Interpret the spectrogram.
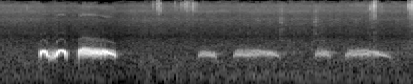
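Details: Spotted dove used as a decoy, cooing to incite wild doves: one loud wobbling double note plus a long coo, then quieter, smoother coos answering farther off.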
